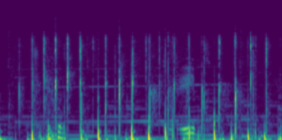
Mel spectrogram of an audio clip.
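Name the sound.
applause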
